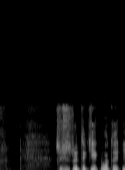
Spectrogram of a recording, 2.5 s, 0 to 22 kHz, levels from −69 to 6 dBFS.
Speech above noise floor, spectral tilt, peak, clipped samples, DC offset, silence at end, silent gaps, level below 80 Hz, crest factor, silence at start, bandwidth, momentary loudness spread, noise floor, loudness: 26 dB; -5 dB/octave; -14 dBFS; under 0.1%; under 0.1%; 0 s; none; -58 dBFS; 18 dB; 0 s; 8.8 kHz; 21 LU; -55 dBFS; -29 LUFS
